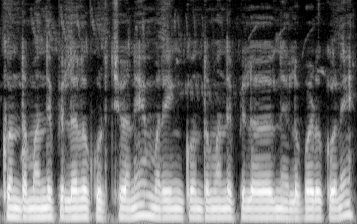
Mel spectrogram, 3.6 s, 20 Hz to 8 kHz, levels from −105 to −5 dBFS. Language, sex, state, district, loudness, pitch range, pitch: Telugu, male, Andhra Pradesh, Sri Satya Sai, -13 LUFS, 115-120 Hz, 115 Hz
